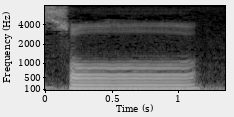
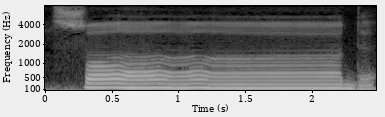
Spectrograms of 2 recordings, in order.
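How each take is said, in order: First: The letter is a short open syllable, so. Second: The letter is its full name, sod. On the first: The speaker calls it wrong. "Jangan sampai dibaca" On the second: The speaker calls it right. "yang benar adalah"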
